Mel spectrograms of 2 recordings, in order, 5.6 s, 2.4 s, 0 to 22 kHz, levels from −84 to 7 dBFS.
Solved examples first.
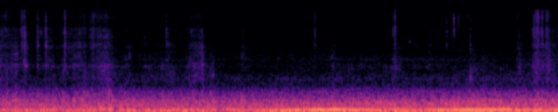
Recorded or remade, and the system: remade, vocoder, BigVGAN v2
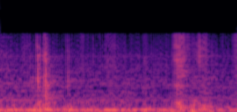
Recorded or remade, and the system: remade, vocoder, BigVGAN v2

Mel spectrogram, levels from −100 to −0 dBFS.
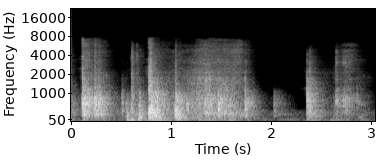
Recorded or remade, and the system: remade, autoencoder, DAC-VAE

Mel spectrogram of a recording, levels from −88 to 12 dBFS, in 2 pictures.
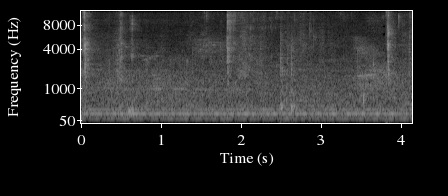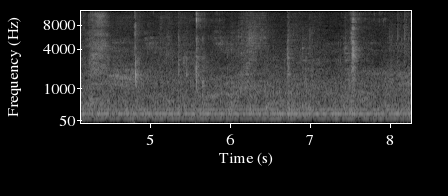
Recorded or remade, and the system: recorded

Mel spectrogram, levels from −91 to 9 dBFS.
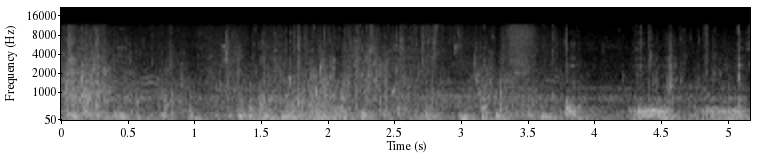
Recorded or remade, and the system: remade, vocoder, Vocos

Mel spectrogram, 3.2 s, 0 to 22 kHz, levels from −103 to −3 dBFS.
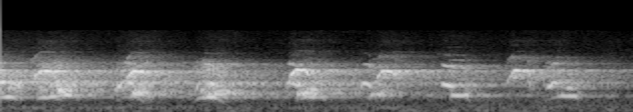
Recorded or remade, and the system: recorded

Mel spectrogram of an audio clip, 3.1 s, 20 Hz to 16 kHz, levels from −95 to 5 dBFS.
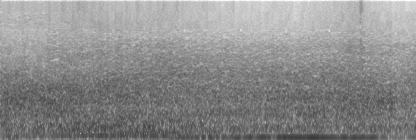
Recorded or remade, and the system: recorded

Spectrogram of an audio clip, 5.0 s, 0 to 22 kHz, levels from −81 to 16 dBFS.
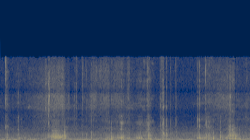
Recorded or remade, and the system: recorded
